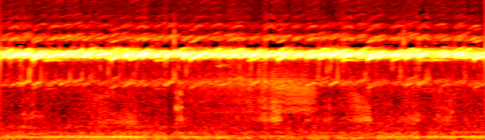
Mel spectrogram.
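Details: Night chorus of spring peepers at a frog pond in early spring: countless high piping calls overlapping into a continuous shrill trill, steady in loudness throughout, with a soft low rumble underneath.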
